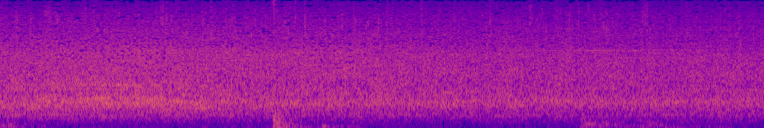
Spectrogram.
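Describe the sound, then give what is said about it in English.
A large wrestling crowd roars and cheers during a match between Batista and X-Pac, in a steady, dense wash of noise that holds at an even loudness throughout, with no clear voices standing out. “And the crowd is starting hard to get into it.”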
